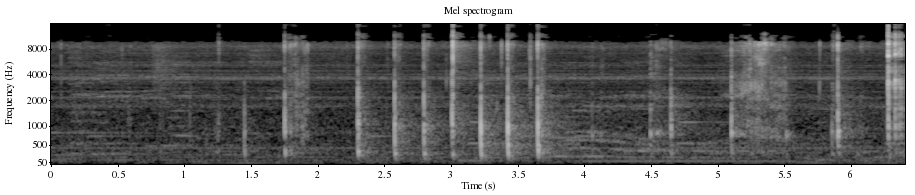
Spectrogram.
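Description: A metal spoon stirring thick chocolate cake batter in a stainless steel bowl. It knocks against the bowl in a quick run of about eight sharp taps, about four a second, between one and a half and four seconds in, then scrapes once near the end.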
